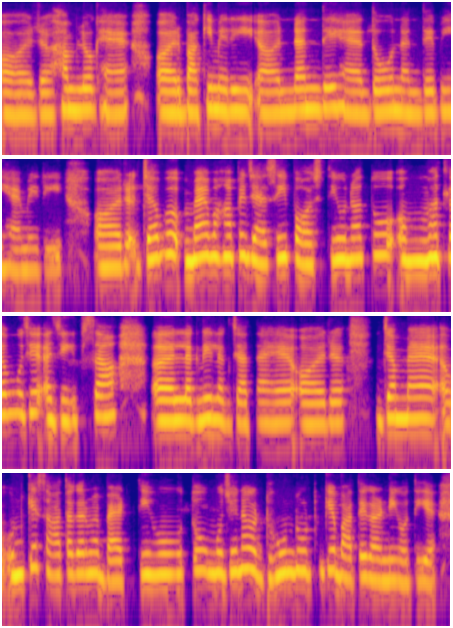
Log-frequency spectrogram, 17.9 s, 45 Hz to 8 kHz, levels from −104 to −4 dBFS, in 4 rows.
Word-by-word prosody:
और 180 -1 -3 0.2
हम 210 -1 +2
लोग 210 0 0
हैं 190 -1 -2 0.3
और 195 0 +3
बाकी 195 +2 0
मेरी 205 -1 +1
अ, - - -2 0.2
नंदे 215 +2 +1
हैं, 195 -4 -1
2 200 0 -1
नंदे 195 -1 -2
भी 200 0 -6
हैं 190 -2 -4
मेरी, 185 - -9 0.3
और 210 0 +1
जब 280 +4 +3 0.2
मैं 275 +4 +7
वहाँ 295 0 +3
पर 310 - +3
जैसे 260 0 +1
ही 290 - +5
पहुँचती 230 0 -1
हूँ 270 0 +5
ना, 270 +1 +2
तो 310 +3 -4
ओ 265 - -1
मतलब 280 +3 +4
मुझे 295 0 -2
अजीब-सा 235 +3 0 0.4
अ, - - +3
लगने 235 +1 +3
लग 235 -3 -2
जाता 210 0 -5
है 215 0 -2
और 210 0 -2 0.5
जब 250 +3 +2
मैं 250 0 +3
अ, - - -3
उनके 260 +8 +1
साथ 260 -4 -6
अगर 265 0 0
मैं 265 -2 -1
बैठती 205 +4 -2
हूँ, 260 0 -1
तो 295 - -4
मुझे 270 0 0
न 310 -1 +2
ढूँढ-ढूँढ 275 +4 +1
के 295 +1 0
बातें 235 0 -1
करनी 215 -1 -1
होती 205 0 -7
है 200 -1 -2
225 Hz, 180 wpm, -18 LUFS, 205-265 Hz, 0.5 s, मैं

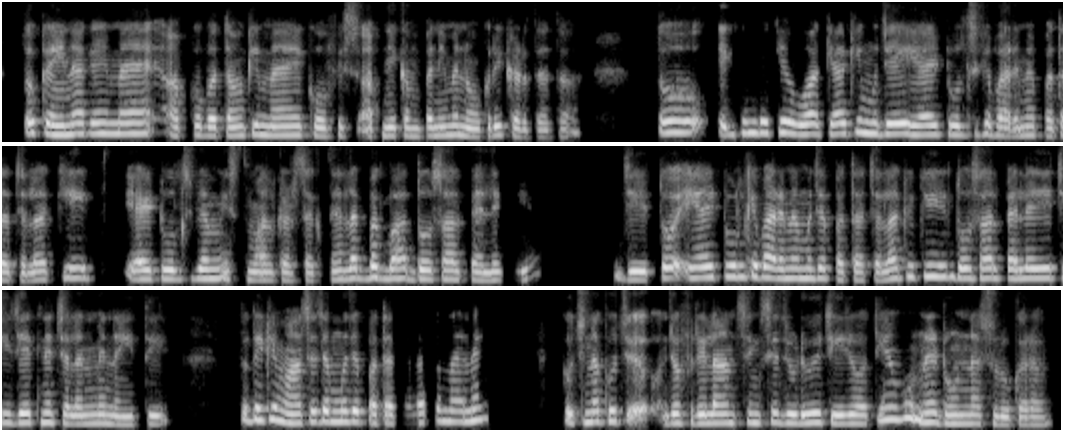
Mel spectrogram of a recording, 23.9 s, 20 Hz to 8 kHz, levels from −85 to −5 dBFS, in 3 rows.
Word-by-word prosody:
तो 225 - +2
कहीं 205 -4 +3
न 215 +2 +2
कहीं 220 0 0
मैं 220 0 +1
आपको 185 +2 -3
बताँऊ 175 0 +1
कि 200 - -1
मैं 185 -1 +1
एक 185 0 -5
ऑफिस 170 0 -2
अपनी 175 0 -1
कंपनी 175 +1 -1
में 195 +1 0
नौकरी 175 +1 0
करता 150 -2 -4
था। 155 +9 -12 0.6
तो 240 - +1
एक 180 - -1
दिन, 235 +1 0
देखिए 235 +1 +2
हुआ 210 -1 +4
क्या 210 0 +1
कि 220 +3 -4
मुझे 215 -2 +3
एआई 195 -1 +2
टूल 195 -2 -1
के 215 - -2
बारे 175 -2 -1
में 185 +2 -3
पता 170 0 -1
चला 165 +1 -2
कि 210 +4 -4 0.4
एआई 185 +1 +3
टूल्स 190 0 0
भी 200 - +2
हम 195 +1 +2
इस्तेमाल 170 -1 -3
कर 165 0 -4
सकते 165 +2 -7
हैं। 180 - -1
लगभग 205 +2 +2
बात 200 +1 +1
2 185 +1 +2
साल 185 -1 -1
पहले 170 -1 0
की 175 - -10
है। 200 - -12 0.6
जी, 350 0 +3
तो 440 +1 +3
एआई 220 - +2
टूल्स 235 0 -1
के 235 - +2
बारे 215 -3 +3
में 205 - 0
मुझे 205 0 0
पता 170 -1 -2
चला 170 +4 -1
क्योंकि 235 +2 -1
2 210 -3 +1
साल 205 +1 -1
पहले 200 +1 +2
ये 210 - +3
चीज़ें 195 0 +1
इतने 205 +1 -1
चलन 175 -3 0
में 185 +1 0
नहीं 165 -2 0
थी। 170 0 -1 0.6
तो - - -2
देखिए 255 +1 +2
वहाँ 190 -5 +3
से 215 +3 0
जब 225 0 +3
मुझे 220 0 +3
पता 185 -1 +1
चला, 180 +2 -5
तो 235 - -3
मैंने 220 +2 +1 0.6
कुछ - - -1
ना 210 +1 +2
कुछ 225 0 -1 0.3
जो 190 - +3
फ्रीलांसिंग 190 +1 +1
से 205 +1 -2
जुड़ी 185 -1 +2
हुई 200 +1 +5
चीज़ 180 -2 +2
होती 180 +4 -1
हैं, 260 - +3
वो 260 +3 +1
उन्हें 215 -8 +3
ढूँढना 180 0 0
शुरू 160 -2 -1
करा। 155 0 -4
195 Hz, 240 wpm, -24 LUFS, 180-220 Hz, 0.6 s, हुई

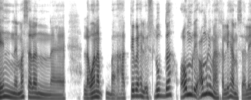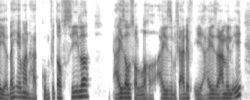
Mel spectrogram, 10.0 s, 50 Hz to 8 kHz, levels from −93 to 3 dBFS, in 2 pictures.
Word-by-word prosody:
إن 145 -4 +5
مثلًا 115 -8 0 0.4
لو 115 +3 +5
أنا 150 -1 +5
بقى 110 -3 -7
هاتّبع 170 +10 +1
الأسلوب 170 +4 -1
ده 200 +3 +2
عمري 195 +5 +5
عمري 230 +6 +5
ما 170 - +4
هاخليها 130 +6 -1
مثالية، 115 -1 -2
دايمًا 140 +2 -2
هتكون 110 +1 -9
في 130 - -9
تفصيلة 150 +7 0 0.5
عايز 130 +3 0
أوصل 125 -4 +1
لها، 105 -1 -6
عايز 115 0 -4
مش 110 -2 -8
عارف 115 +1 -3
إيه، 105 -3 -9
عايز 115 +5 -4
أعمل 115 +1 0
إيه، 175 - -1
125 Hz, 160 wpm, -24 LUFS, 110-150 Hz, 0.5 s, إن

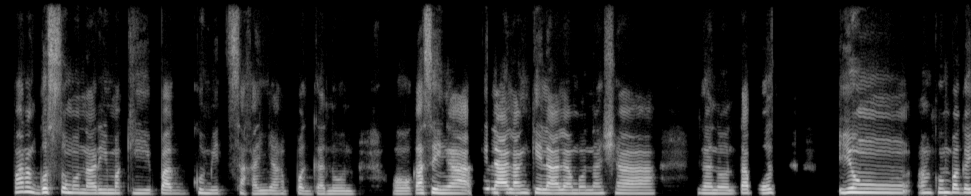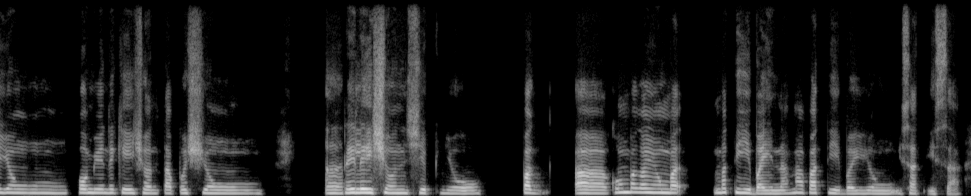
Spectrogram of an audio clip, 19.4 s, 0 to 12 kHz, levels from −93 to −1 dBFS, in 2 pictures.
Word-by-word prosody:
parang 275 -3 +3
gusto 255 +2 +3
mo 225 -1 0
na 205 -2 +1
rin 205 0 -1
makipag-commit 195 -1 -3
sakanya 180 0 -6
pag 180 -4 -3
ganun, 170 -1 -4 0.4
oo. 170 0 -2
Kasi 210 0 +4
nga 200 -2 +4
kilalang-kilala 215 -2 +4
mo 200 - -3
na 200 0 -3
siya 195 -2 -1 0.4
ganun. 195 -2 -1
Tapos, 215 0 0 0.7
yung, 245 +1 +7 0.5
ah, 225 +2 -3
kumbaga 240 -1 +2
yung 225 0 0 0.6
communication 220 -2 0
tapos 205 0 -3 0.2
yung, 190 -1 -3 0.6
ah, 205 -1 0
relationship 215 -2 +4
niyo 185 -1 -4 0.4
pag 215 -5 +2 0.3
ah, 200 -1 +4
kumbaga 255 +1 +2
yung 235 -1 +2
ma 225 - +4 0.4
matibay 220 -6 0
na 185 +1 -3
mapatibay 215 -5 -2
yung 180 -1 -4
isa't 185 0 -5
isa. 165 0 -8
205 Hz, 120 wpm, -25 LUFS, 190-225 Hz, 0.7 s, yung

